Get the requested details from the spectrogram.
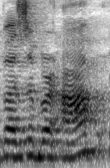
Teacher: during the pronunciation of letter ba sound is stopped at 2 lips. So makhraj of the letter ba is both the lips of the mouth.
